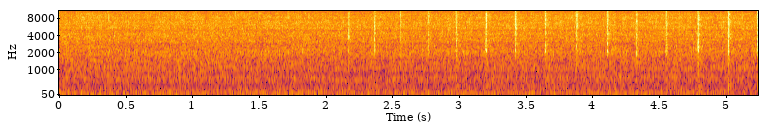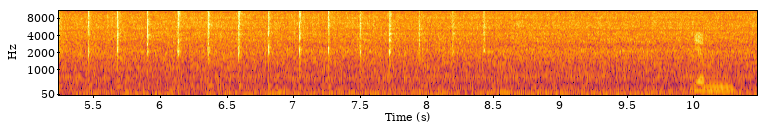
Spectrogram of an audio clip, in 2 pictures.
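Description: Tomato sauce crackling and popping in a hot frying pan, a quick run of sharp pops about four a second that starts a couple of seconds in and dies away near the end, over a steady low hum.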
